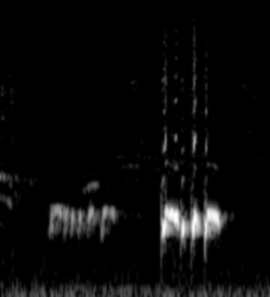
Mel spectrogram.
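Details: Local zebra dove, a loud, persistent singer used as a lure to stimulate silent or stressed doves to sing; a soft wavering coo, then a loud burst of three or four quick, stuttering coos.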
